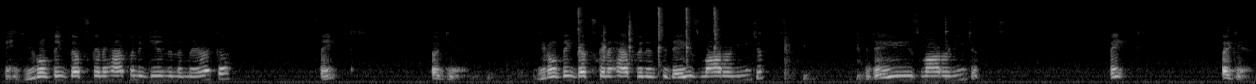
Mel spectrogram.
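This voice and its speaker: A woman's voice: medium pitch, moderate pace, long pauses, mellow, husky, low-quality recording. A woman narrating a video with dramatic rhetorical questions and swooping emphasis.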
